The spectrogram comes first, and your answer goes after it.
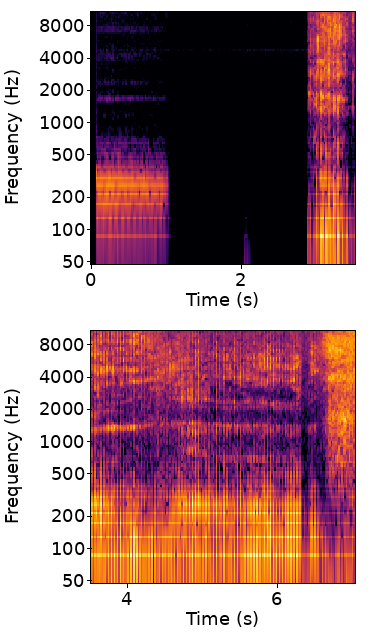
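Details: A leopard (Panthera pardus) gives a deep, raspy roar made of rapid rough pulses, after a brief low tone and a pause.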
